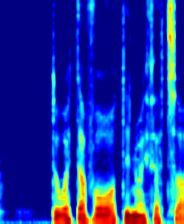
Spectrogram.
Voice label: "fod", Welsh

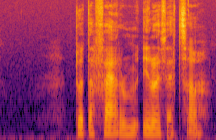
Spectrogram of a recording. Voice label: "fferm", Welsh

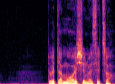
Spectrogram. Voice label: "moes" Welsh

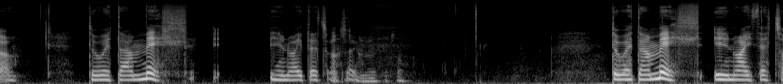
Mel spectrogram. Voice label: "mull" Welsh

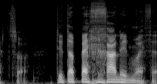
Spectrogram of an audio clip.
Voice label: "bechan", Welsh

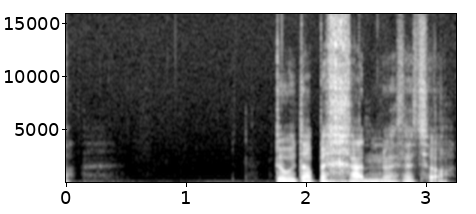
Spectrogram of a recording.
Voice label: "bechan", Welsh

